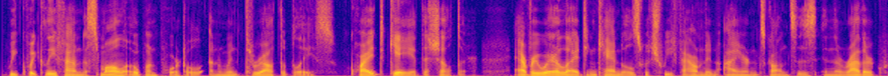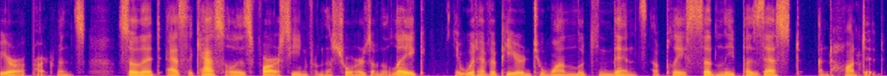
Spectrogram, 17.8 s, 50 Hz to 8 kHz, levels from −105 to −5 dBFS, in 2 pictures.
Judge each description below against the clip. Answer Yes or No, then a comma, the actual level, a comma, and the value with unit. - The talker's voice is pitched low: Yes, very low, 95 Hz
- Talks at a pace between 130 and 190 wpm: No, average, 200 wpm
